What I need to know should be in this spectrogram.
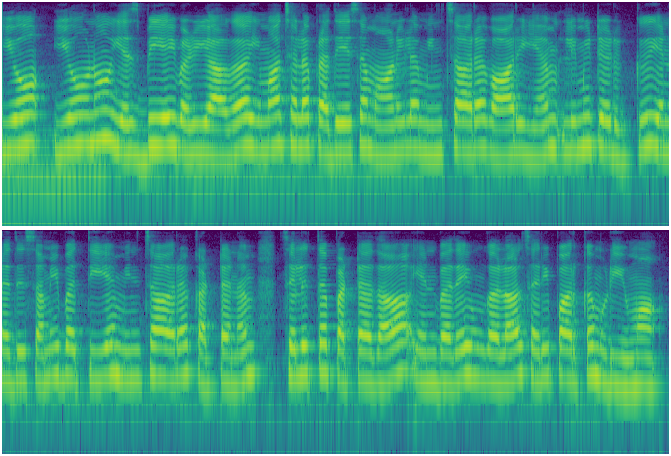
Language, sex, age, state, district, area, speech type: Tamil, female, 18-30, Tamil Nadu, Vellore, urban, read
